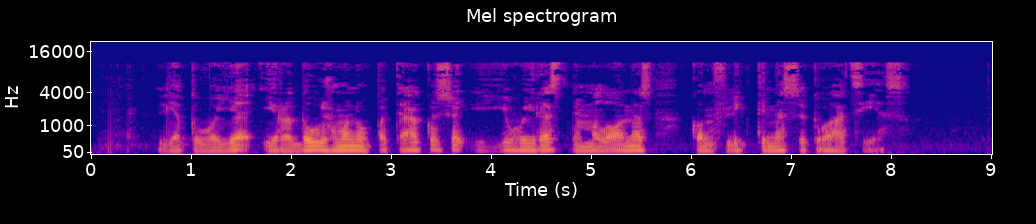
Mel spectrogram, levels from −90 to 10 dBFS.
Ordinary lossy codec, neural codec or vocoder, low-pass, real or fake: MP3, 48 kbps; none; 19.8 kHz; real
